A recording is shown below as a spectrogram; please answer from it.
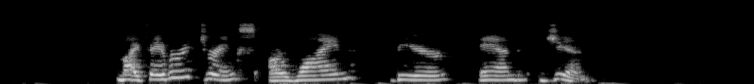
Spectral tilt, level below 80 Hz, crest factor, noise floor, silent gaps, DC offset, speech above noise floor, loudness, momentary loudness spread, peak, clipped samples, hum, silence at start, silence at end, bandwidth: -7 dB/octave; -58 dBFS; 18 dB; -73 dBFS; none; under 0.1%; 54 dB; -20 LUFS; 13 LU; -4 dBFS; under 0.1%; none; 1.15 s; 1.4 s; 7 kHz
